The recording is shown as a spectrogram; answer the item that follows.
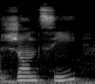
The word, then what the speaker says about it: gentil: The L is silent in the word gentil, and outil.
